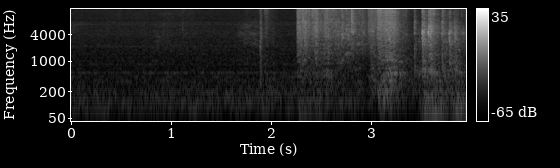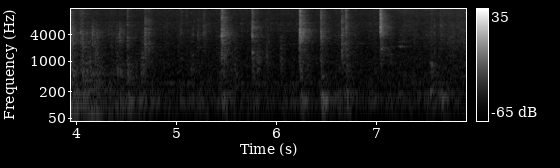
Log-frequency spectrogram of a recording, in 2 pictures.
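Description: Faint handling noise: a rustling, scraping stretch about two seconds in, then a scatter of light clicks and knocks.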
